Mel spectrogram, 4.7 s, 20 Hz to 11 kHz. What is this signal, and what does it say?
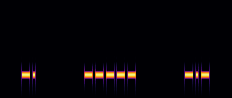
Morse code, heard as a keyed tone, about 23 wpm, spaced as for 8 wpm, 700 Hz. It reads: N0K
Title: USA Call Signs - 4 Characters - 6x Character Spacing - 22wpm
